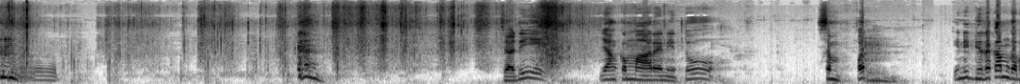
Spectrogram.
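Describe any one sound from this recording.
Dry leaves rustle under hands digging.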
